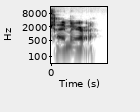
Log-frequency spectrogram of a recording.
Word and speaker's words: Chimera: I didn't want to say anything, but it is pronounced Chimera. Oh, it's Chimera.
